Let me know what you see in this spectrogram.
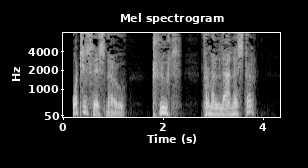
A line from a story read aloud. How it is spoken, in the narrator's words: smiled coldly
